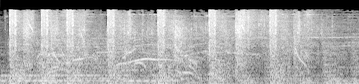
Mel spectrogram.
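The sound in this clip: Gunfire rings out during a bank holdup in a video game, a dense, loud fusillade of many rapid shots with sharp cracks overlapping throughout.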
